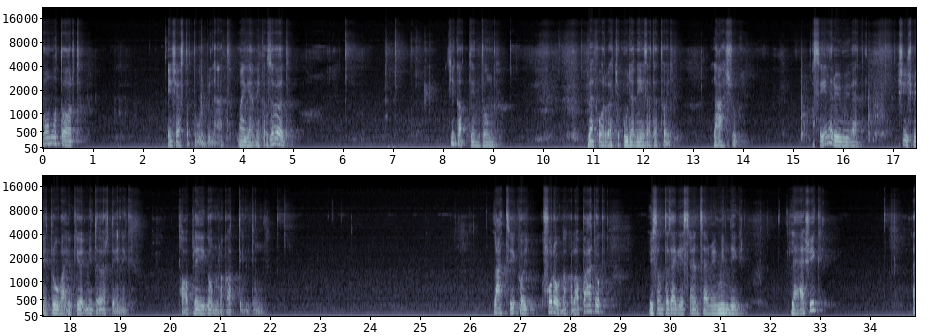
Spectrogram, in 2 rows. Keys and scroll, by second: 6.8 space.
